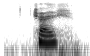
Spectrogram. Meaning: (noun) 1. tea (in all senses: the drink, the plant, the dried leaves, or tea-drinking) 2. tip (small monetary gratuity for a service worker)
- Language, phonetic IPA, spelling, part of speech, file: Russian, [t͡ɕæj], чай, noun / interjection / verb, Ru-чай.ogg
